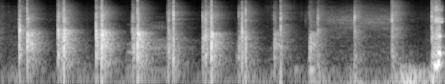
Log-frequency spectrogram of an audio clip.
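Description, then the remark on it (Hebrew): An audience claps in thanks at the close of a gathering, in a steady, even rhythm, about ten sharp, bright claps in quick succession, loud and with no talking over them. “חברים, עכשיו כפיים.”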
